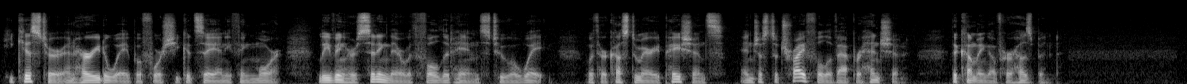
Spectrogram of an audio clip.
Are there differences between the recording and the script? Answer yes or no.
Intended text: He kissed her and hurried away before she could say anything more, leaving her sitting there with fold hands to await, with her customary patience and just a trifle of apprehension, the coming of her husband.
yes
